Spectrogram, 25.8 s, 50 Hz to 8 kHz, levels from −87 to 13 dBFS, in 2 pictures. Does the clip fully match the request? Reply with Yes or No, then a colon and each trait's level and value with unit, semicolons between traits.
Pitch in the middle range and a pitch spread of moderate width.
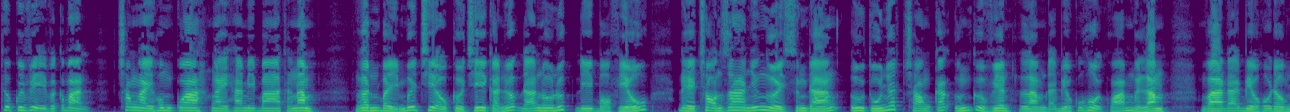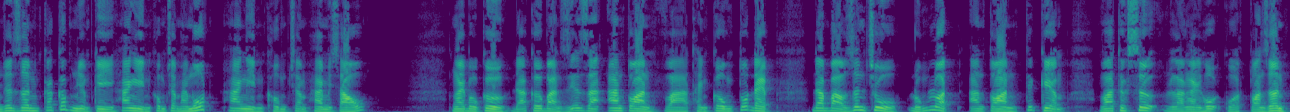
Yes: medium, 165 Hz; average, 3.9 semitones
